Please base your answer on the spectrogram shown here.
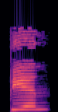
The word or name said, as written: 编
